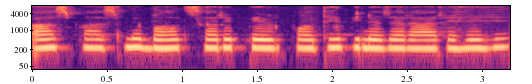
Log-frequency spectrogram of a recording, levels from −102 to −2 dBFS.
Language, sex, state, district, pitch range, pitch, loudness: Hindi, female, Jharkhand, Ranchi, 230-240 Hz, 235 Hz, -15 LUFS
